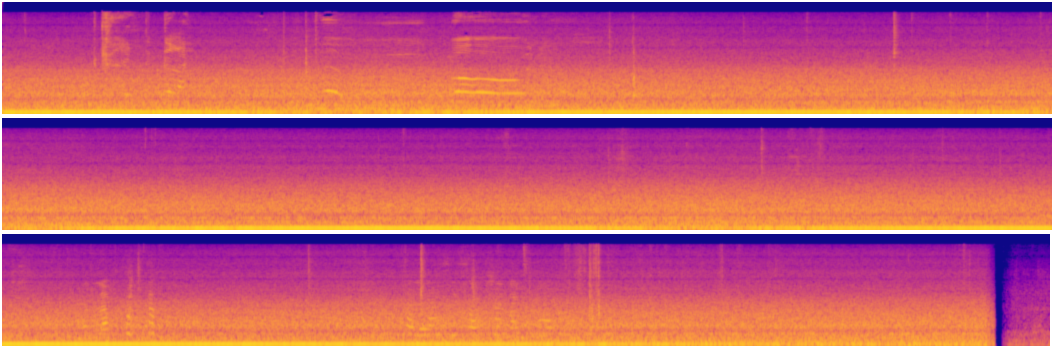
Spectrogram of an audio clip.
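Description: Airliner cabin noise: a loud, steady deep rumble with an even rush of air. A child's brief voice sounds a few times early on.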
